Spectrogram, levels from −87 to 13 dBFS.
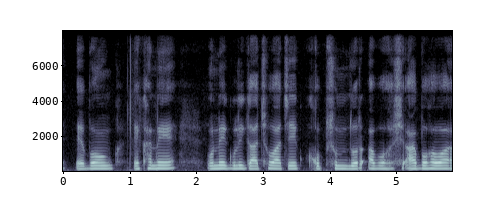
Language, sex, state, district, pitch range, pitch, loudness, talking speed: Bengali, male, Tripura, Unakoti, 160-170 Hz, 165 Hz, -17 LUFS, 90 wpm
